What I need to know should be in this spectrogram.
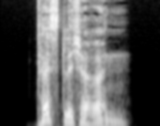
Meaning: inflection of köstlich: 1. strong genitive masculine/neuter singular comparative degree 2. weak/mixed genitive/dative all-gender singular comparative degree
- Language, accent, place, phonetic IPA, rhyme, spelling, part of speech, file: German, Germany, Berlin, [ˈkœstlɪçəʁən], -œstlɪçəʁən, köstlicheren, adjective, De-köstlicheren.ogg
